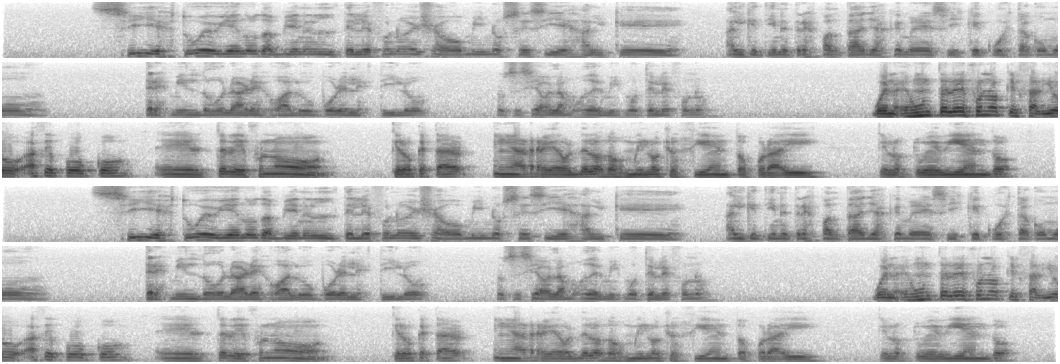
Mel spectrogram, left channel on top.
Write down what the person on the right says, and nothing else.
Sí, estuve viendo también el teléfono de Xiaomi, no sé si es al que, al que tiene tres pantallas que me decís que cuesta como tres mil dólares o algo por el estilo. No sé si hablamos del mismo teléfono.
